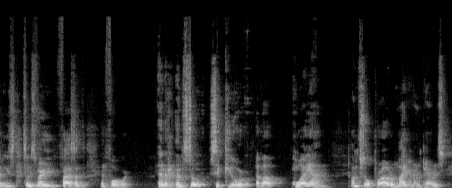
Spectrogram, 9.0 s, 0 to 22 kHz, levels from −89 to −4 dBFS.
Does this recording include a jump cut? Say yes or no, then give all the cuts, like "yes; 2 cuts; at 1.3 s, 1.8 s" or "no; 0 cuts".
yes; 1 cut; at 6.9 s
